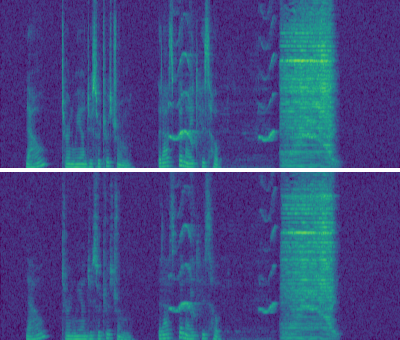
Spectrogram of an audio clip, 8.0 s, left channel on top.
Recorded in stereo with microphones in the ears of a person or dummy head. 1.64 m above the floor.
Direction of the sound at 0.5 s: 80° left.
